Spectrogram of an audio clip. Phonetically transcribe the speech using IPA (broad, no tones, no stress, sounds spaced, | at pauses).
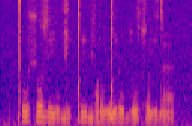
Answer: ǁ u ʃ o z i j u ɡ i ǃ i b j ɒ ɾ o ŋ͡ǃ i ɾ u b l u t͡s o j i d æ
